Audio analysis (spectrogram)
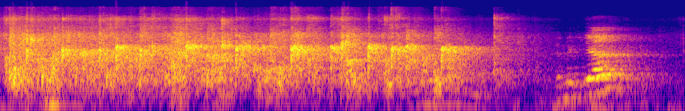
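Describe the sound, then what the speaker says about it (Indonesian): Classroom applause from students after a closing prayer in a teaching session, a dense burst of clapping that fills the first few seconds, then fades as voices take over. "Tepuk tangan untuk kita semua"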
